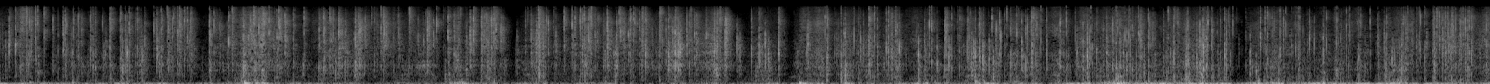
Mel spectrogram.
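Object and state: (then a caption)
Plastic air column cushion wrap. Gloved fingertips squeeze and crinkle clear, hollow, inflated plastic air column cushion wrap. Dense, bright crinkling runs steadily for the whole fifteen seconds, with quick sharp snaps scattered through it and a soft low rumble underneath.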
